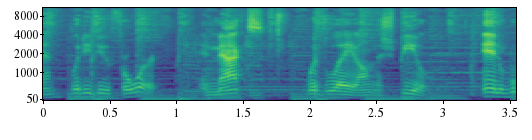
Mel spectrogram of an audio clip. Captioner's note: finger snap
